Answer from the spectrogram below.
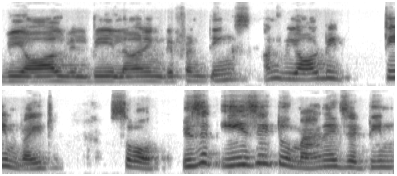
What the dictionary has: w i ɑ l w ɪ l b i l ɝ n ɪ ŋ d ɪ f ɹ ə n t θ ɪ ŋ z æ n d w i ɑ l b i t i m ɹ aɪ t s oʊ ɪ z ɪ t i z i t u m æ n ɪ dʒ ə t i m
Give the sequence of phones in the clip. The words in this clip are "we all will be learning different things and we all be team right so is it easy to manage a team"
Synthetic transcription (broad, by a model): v i ɑ l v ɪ l b i l ɝ n ɪ ŋ d ɪ f ɹ ə n t t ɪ ŋ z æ n d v i ɑ l b i t i m ɹ aɪ t s oʊ ɪ z ɪ t i z i t u m æ n ɪ dʒ ə t i m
